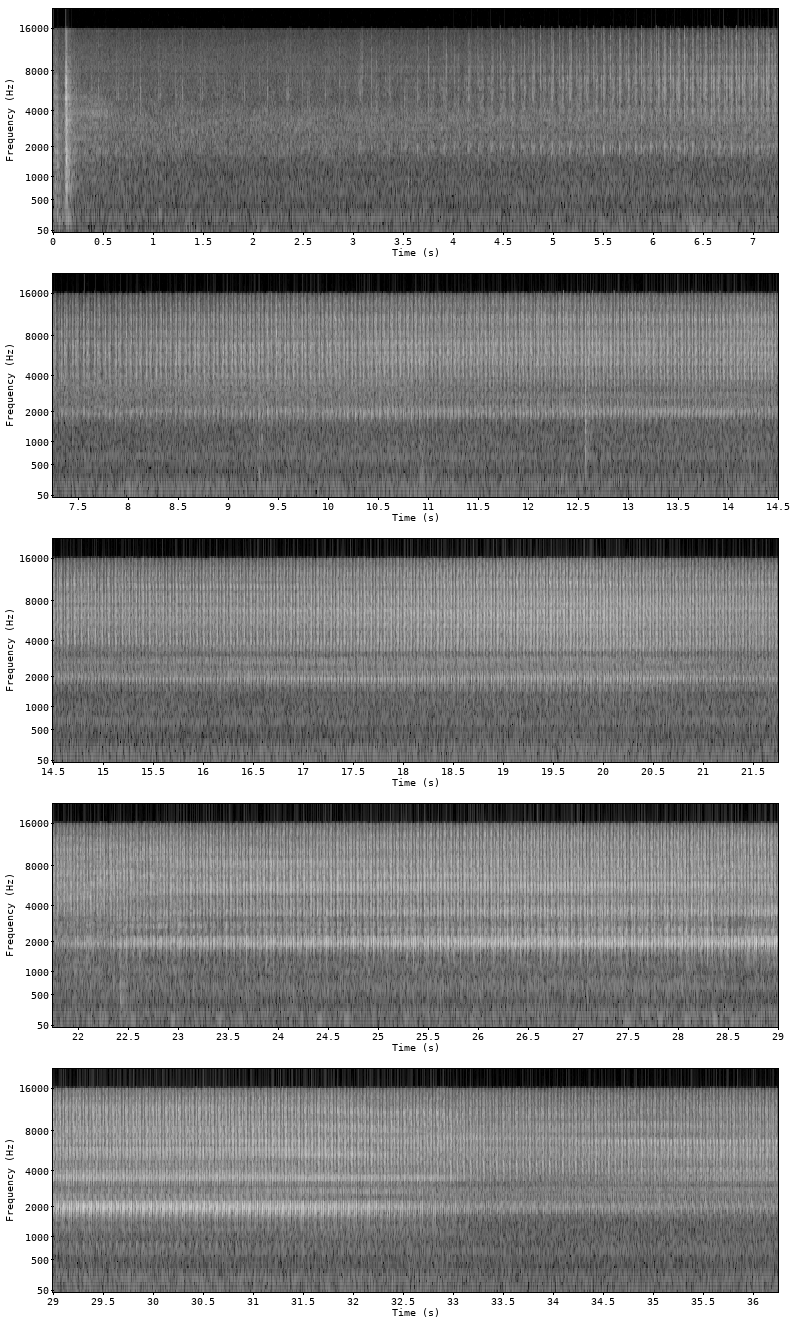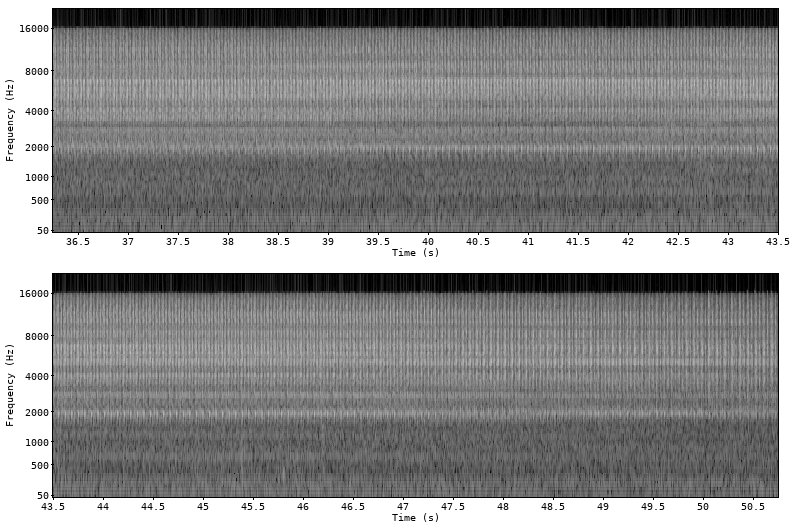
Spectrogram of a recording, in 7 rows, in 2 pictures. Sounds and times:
Engine: 0:00.0 - 0:50.7.

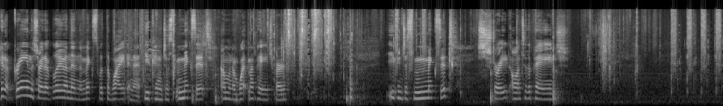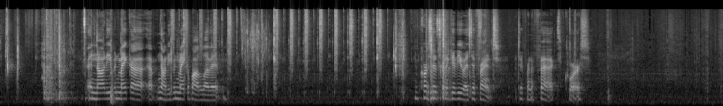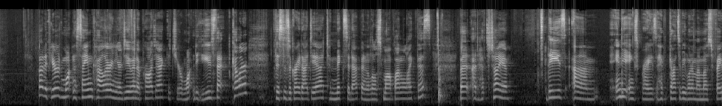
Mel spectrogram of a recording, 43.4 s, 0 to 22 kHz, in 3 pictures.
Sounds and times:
Speech: 0:00.0 - 0:05.8, 0:07.8 - 0:11.4, 0:16.2 - 0:19.0, 0:22.8 - 0:26.3, 0:29.7 - 0:37.6, 0:38.2 - 0:39.2, 0:39.8 - 0:43.3.

